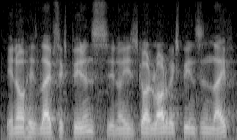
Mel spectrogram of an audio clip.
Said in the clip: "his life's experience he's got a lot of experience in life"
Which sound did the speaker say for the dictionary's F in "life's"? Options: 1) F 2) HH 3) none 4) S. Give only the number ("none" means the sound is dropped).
1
